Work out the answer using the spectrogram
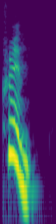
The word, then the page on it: crimp: British English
